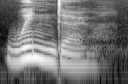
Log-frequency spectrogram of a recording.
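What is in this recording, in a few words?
"window" spoken, British English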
